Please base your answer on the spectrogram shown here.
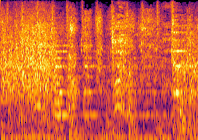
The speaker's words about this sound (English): He swings the bat, breaking some dishes.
